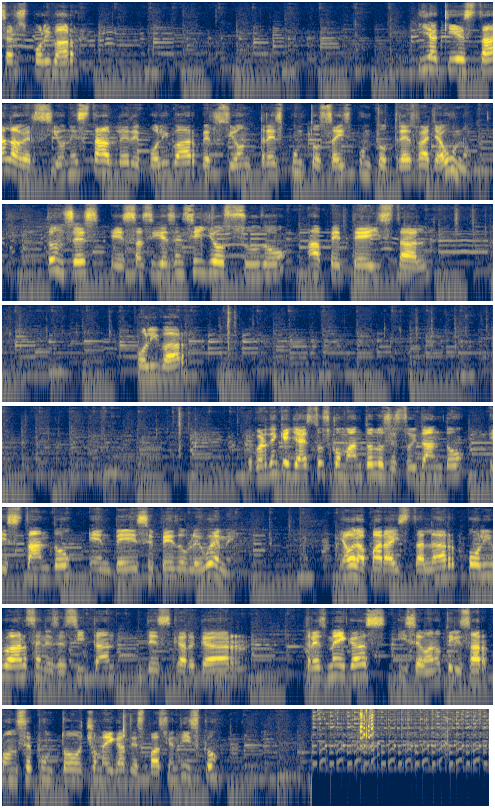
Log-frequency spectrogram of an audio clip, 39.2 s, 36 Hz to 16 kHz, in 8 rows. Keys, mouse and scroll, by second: 11.1-16.6 typing, 16.9 Return, 18.7-21.9 typing, 35.5 Return.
